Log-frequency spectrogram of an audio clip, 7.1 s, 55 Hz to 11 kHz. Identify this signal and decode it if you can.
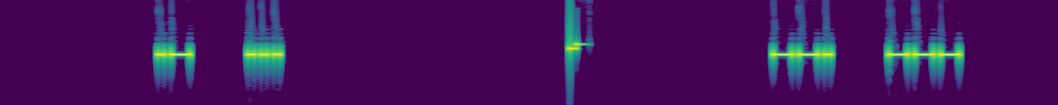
Morse code, heard as a keyed tone, about 28 wpm, spaced as for 16 wpm, 700 Hz. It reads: AS GO
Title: 3x Character Spacing - Top 100 Words - 28wpm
